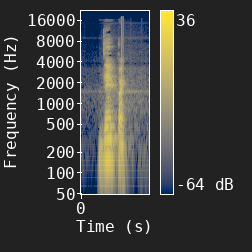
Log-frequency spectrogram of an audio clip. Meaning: inflection of dépeindre: 1. first/second-person singular present indicative 2. second-person singular imperative
- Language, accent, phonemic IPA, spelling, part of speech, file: French, Canada, /de.pɛ̃/, dépeins, verb, LL-Q150 (fra)-dépeins.wav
